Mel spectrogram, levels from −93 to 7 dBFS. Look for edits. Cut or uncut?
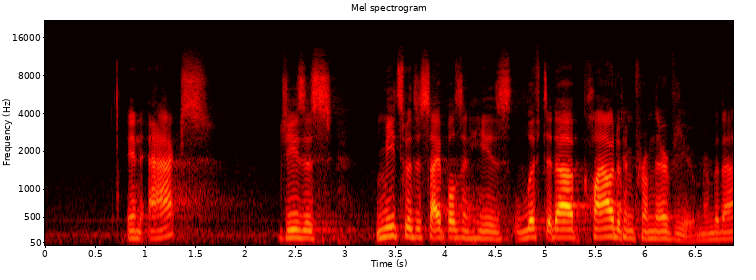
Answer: cut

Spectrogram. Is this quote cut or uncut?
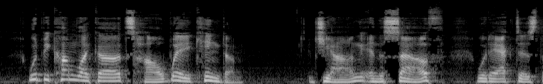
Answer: uncut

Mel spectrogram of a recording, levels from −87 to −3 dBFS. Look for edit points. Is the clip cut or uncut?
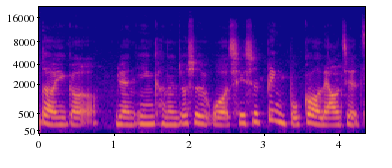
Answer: uncut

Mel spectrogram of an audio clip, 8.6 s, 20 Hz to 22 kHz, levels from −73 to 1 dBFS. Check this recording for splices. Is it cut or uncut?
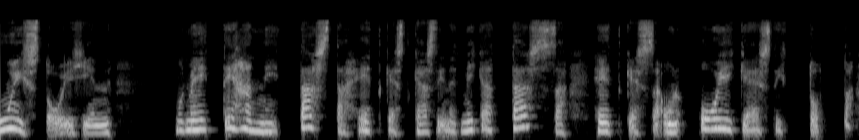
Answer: uncut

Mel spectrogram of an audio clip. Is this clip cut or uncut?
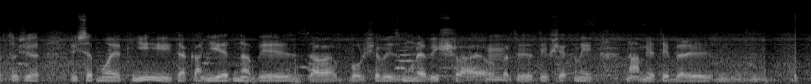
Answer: cut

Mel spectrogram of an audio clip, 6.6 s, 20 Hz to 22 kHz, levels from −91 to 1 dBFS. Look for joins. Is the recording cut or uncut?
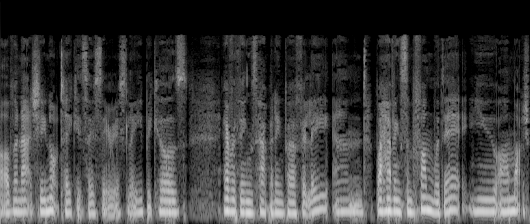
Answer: cut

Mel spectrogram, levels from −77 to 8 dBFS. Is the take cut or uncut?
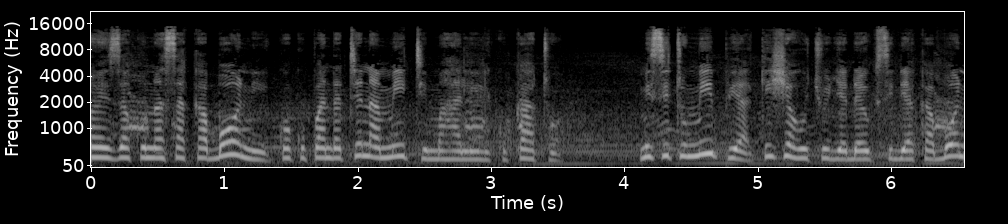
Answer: uncut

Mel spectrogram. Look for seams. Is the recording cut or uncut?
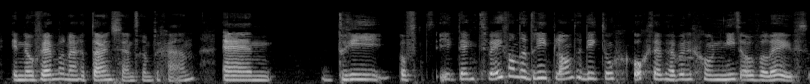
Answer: cut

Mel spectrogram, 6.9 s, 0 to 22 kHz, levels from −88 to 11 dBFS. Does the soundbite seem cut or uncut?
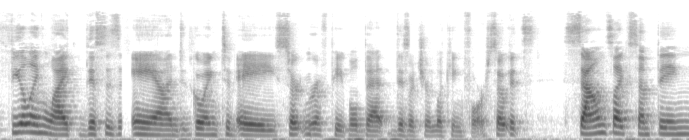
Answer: cut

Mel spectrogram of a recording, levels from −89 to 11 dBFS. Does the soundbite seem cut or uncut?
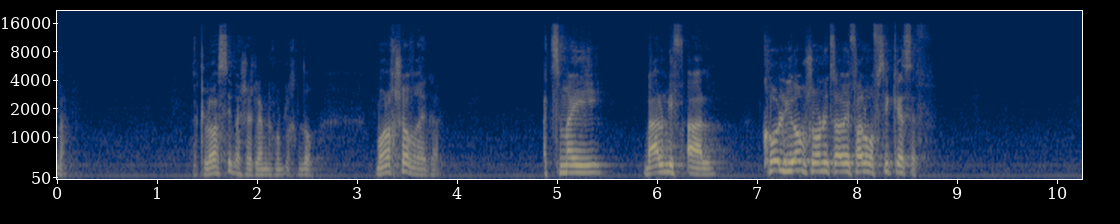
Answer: uncut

